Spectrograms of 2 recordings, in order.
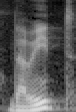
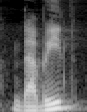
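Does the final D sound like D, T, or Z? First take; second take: T; D. First: The final D sounds like a T. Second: The final D sounds like a D. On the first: "podría pronunciarse como sonido T" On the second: "lo correcto ... es pronunciar"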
